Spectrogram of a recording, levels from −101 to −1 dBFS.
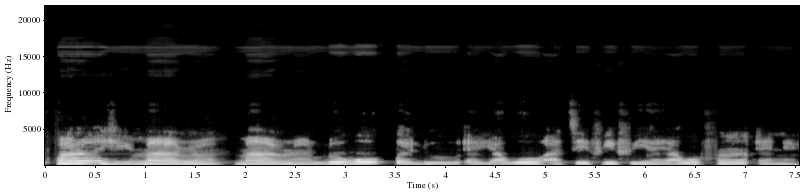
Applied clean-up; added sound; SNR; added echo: neural mask model DeepFilterNet 3.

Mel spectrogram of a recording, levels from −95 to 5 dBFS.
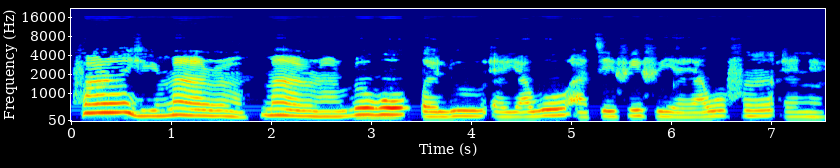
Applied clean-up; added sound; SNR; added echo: classical method spectral subtraction.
